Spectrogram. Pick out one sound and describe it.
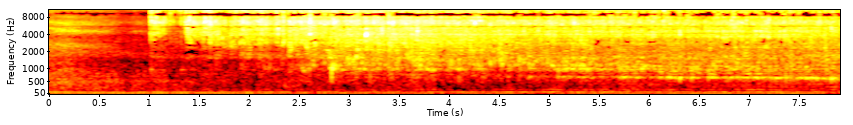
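Liquid pours and splashes into a metal tank.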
